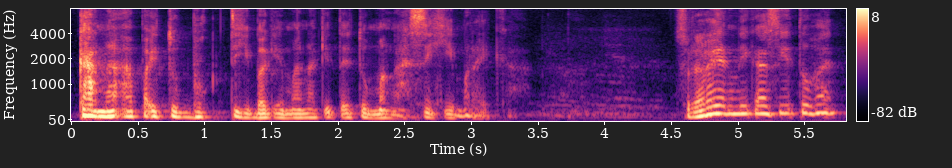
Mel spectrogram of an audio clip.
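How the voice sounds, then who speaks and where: A male pastor preaching a sermon in a church, mixing in English words and swinging between hushed whispers and loud exclamations. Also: medium pitch, sing-song, brisk, vocal fry, breathy edge.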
